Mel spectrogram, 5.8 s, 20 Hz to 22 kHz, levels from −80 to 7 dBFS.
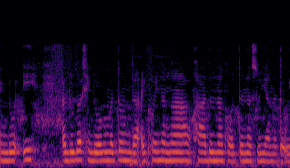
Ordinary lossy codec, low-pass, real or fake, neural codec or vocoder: none; none; real; none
